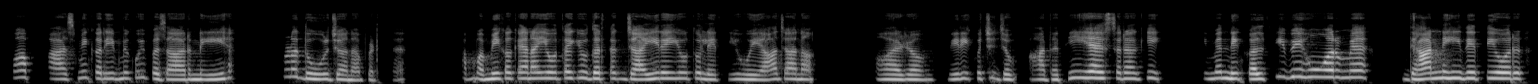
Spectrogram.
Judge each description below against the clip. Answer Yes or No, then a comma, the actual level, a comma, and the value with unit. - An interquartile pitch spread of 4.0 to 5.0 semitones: No, average, 3.0 semitones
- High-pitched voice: Yes, very high, 270 Hz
